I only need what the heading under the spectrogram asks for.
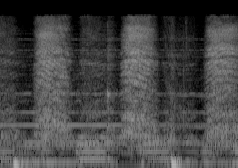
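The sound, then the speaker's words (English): A hand saw, worked by a woman delimbing a tree trunk, cuts through a branch in steady back-and-forth strokes, three harsh, hissing rasps at an even rhythm, each starting with a soft low knock as the blade changes direction. “You watch her powerful shoulders kind of rotating in sync with the repetitive noise of the saw blade, sort of...”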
